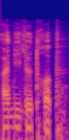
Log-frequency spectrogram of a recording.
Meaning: anisotropic (exhibiting anisotropy)
- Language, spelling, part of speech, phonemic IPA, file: French, anisotrope, adjective, /a.ni.zɔ.tʁɔp/, Fr-anisotrope.ogg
